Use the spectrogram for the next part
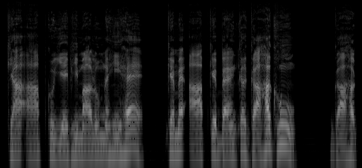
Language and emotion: Urdu, disgusted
